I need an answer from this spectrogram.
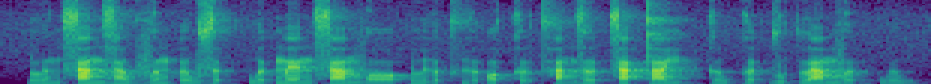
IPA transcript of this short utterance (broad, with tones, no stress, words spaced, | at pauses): lə̤˨˩nsa˧nza̤˨˩w və˨˦mʔə˨˦wzə˨˩t̚ hwə˦˥t̚mɛ˧nsa˧mvɔ˧ | lɨ̰˧˥ə̯ t̪ʰɨ˨˦ə̯ʔɔ˦˥t̚xə̰ː˧˨ t̪ʰa̰˧˨nzəː˦˥t̚sa˦˥k̚t̪a˧j | kə̤˨˩w kə˦˥t̚zu˦˥t̚ la˨˦mvəː˨˩k̚hwə̤˨˩w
